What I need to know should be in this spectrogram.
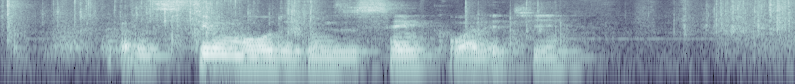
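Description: Hard plastic model parts rattle and click as they are handled.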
